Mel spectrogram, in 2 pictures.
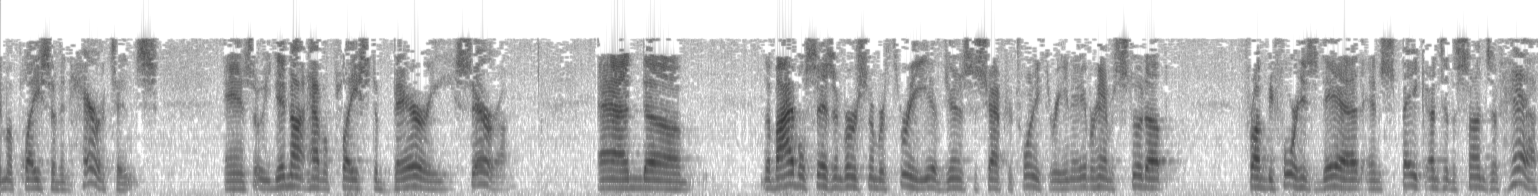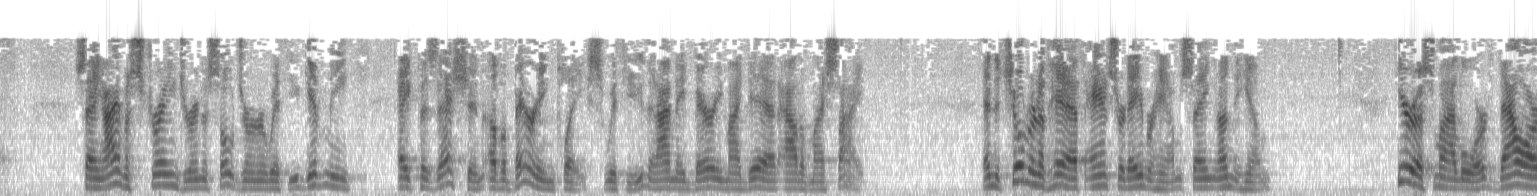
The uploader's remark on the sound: Ketha Heights Baptist Church ~ Live Broadcast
